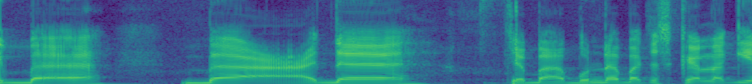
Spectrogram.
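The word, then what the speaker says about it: بَعْدَ: Nah, jadi dibacanya jangan begini. Jangan ba'da. Dibuka rongga mulutnya. Simpelnya coba kasih agak senyum sedikit, jangan ba'da tapi ba'da. Coba Bunda baca sekali lagi yang warna kuning ini. Ba'da.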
